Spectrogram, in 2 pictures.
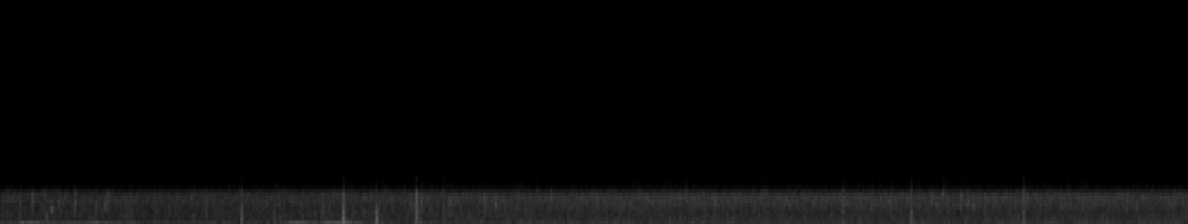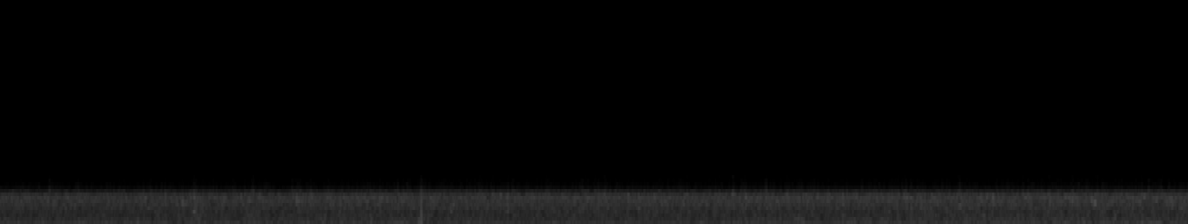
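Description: Steady rain falling, a constant hiss, with brief low rumbles of thunder in the first few seconds.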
